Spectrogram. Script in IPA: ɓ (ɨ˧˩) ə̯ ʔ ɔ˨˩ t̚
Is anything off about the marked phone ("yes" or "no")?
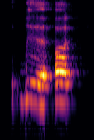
no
